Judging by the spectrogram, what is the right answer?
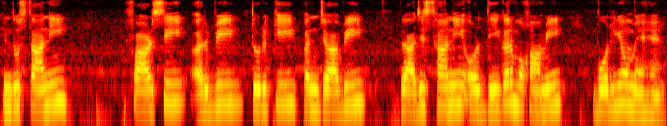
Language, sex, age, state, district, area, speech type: Urdu, female, 45-60, Delhi, North East Delhi, urban, spontaneous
